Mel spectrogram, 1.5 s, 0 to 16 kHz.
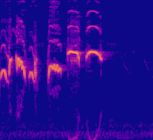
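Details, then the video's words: Female Oriental magpie-robin calling to lure and excite males for trapping: quick chattering chirps at first, then three clear, ringing whistled notes a moment apart. Nothing else is heard after them. "Chòe than mái mới nhất 2023 kích trống dụ bổi nhanh ra giọng"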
